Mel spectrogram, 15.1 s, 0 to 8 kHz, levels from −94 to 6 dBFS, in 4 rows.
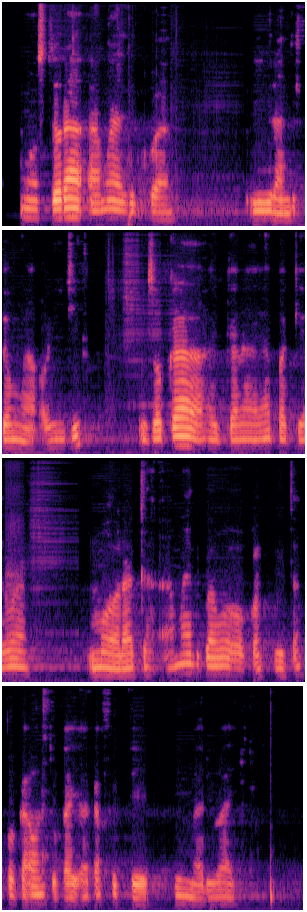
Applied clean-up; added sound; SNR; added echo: neural separator model SepFormer DNS4.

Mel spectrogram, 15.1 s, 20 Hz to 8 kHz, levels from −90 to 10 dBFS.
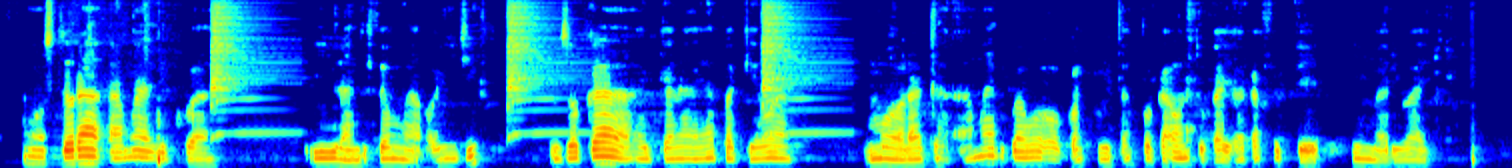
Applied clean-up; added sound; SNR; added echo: classical method WPE with log-MMSE.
